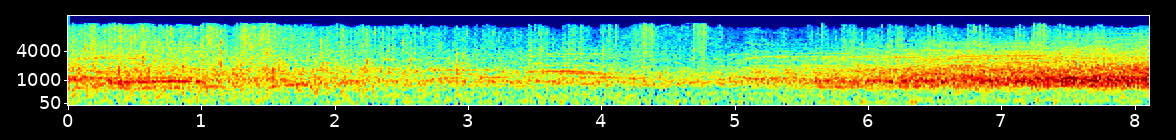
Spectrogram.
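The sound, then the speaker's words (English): A vast outdoor crowd on the National Mall roars with sustained applause and cheering each time President Barack Obama waves before speaking, with chants of 'Obama'. A dense wash of clapping and shouts swells louder toward the end, with scattered whistles rising above the noise. “Each time he waves, you're hearing a cheer.”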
